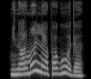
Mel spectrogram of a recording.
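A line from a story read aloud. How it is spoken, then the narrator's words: Exclamation. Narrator (Russian): воскликнула Лялечка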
